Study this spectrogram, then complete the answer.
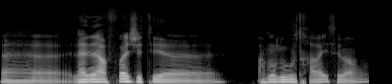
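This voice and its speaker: The sound is dry and close with no echo, on a very clean recording with a silent background. A man speaks in a dark, mellow tone. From Paris region, France. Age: 30s. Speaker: expatriate interviewee. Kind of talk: intimate interview conversation.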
